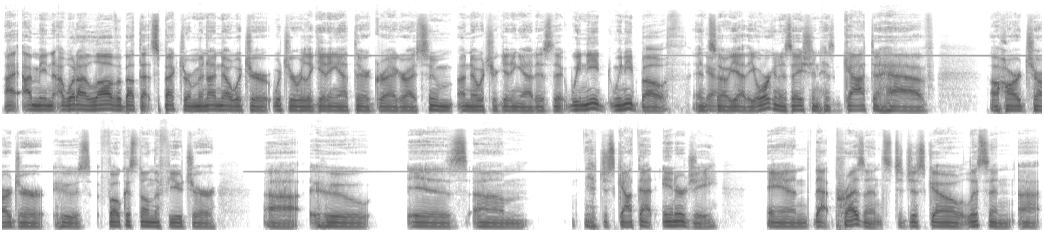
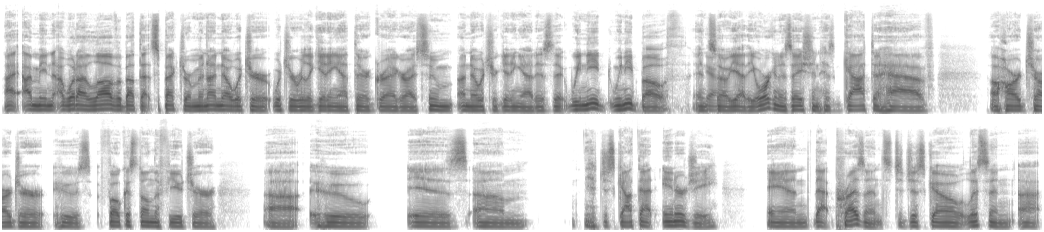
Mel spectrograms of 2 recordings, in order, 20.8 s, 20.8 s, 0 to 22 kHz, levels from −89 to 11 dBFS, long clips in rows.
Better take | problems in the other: second | high-pitched whine; faint; from 1 to 4 s, from 6.5 to 12 s and from 13 to 18 s; 3.5 kHz, 20 dB below the speech

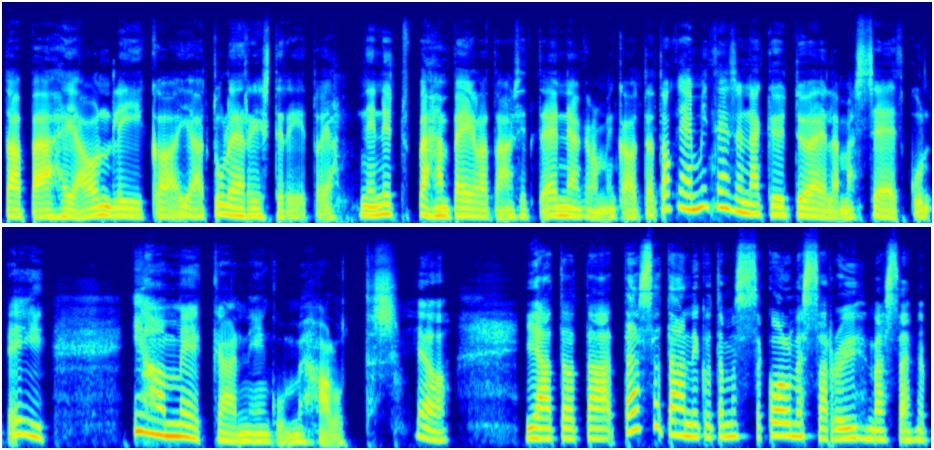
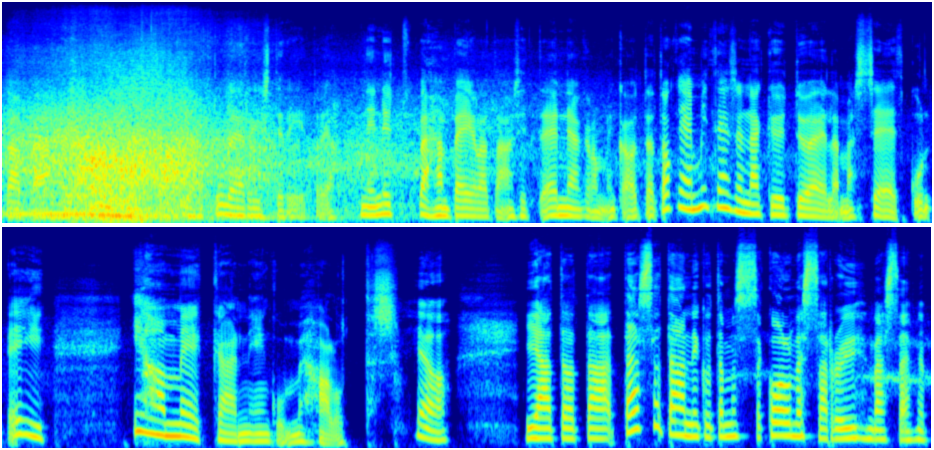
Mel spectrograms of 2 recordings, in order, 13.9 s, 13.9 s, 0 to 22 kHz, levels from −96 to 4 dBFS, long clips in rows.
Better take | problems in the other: first | traffic noise; very loud; throughout; 4 dB above the speech

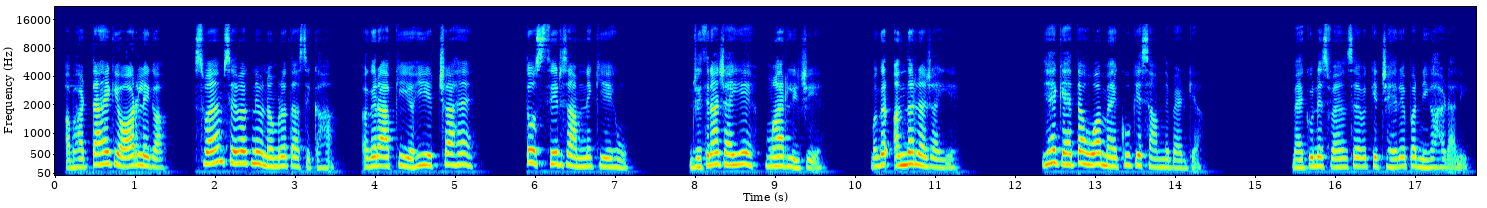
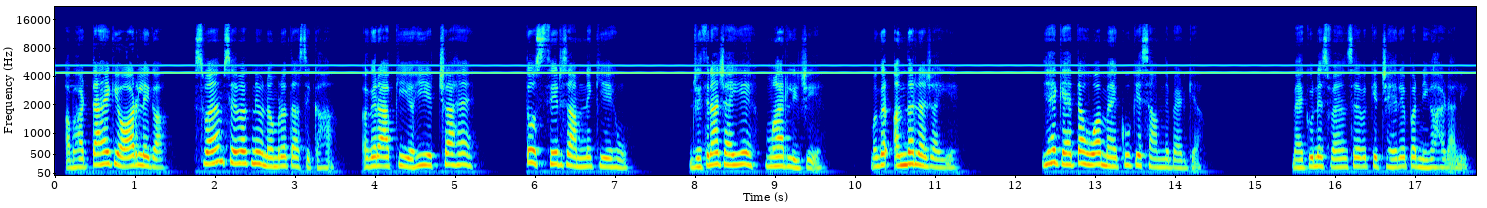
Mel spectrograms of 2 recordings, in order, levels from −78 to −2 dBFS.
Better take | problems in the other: first | high-pitched whine; loud; throughout; 4.5 kHz, 9 dB below the speech

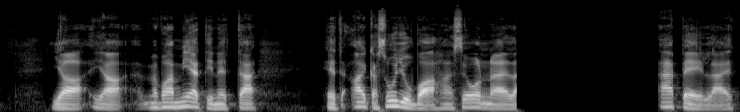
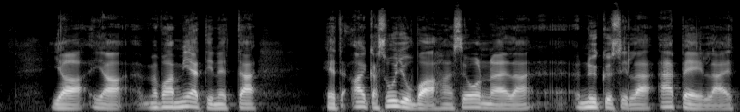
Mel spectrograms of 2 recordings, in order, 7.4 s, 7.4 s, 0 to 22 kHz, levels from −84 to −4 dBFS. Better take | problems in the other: second | audio cutting out; at 5 s for 1.5 s

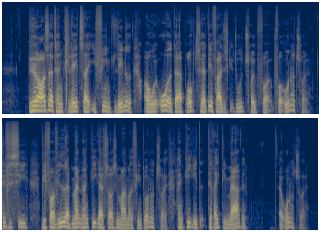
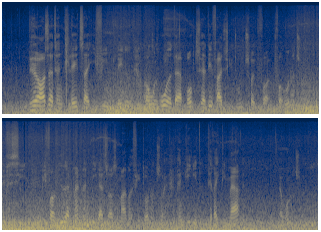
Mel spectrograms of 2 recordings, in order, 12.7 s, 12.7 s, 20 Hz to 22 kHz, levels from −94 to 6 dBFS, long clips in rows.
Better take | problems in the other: first | wind noise on the microphone; heavy; 5 dB below the speech

